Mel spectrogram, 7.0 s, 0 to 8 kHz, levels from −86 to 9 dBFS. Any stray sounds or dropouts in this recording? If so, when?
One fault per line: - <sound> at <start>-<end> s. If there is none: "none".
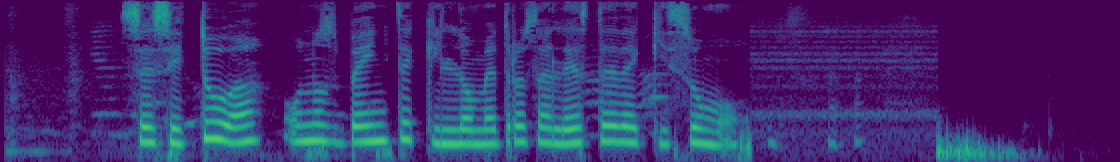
- laugh at 4.8-5.8 s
